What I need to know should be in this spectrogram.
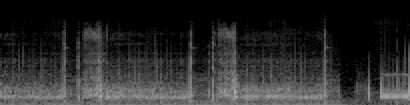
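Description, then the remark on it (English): A man in his office picks up his private telephone and dials as afternoon fades into evening: a steady dial tone hums while several quick clicking bursts from the dial come in bunches, then a brief ringing tone begins at the end. Fairly clear, with no talking. “With a sudden decision, he picks up his private phone and dials.”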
